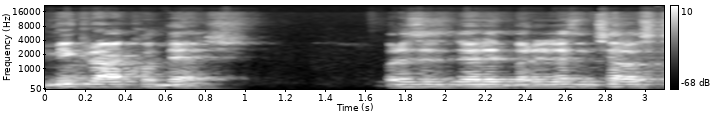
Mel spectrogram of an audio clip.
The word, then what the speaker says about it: Mikra Kodesh: Just like on our weekly Shabbat, it's commanded that we come together for how you pronounce it? Mikra Kodesh. Mikra Kodesh.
